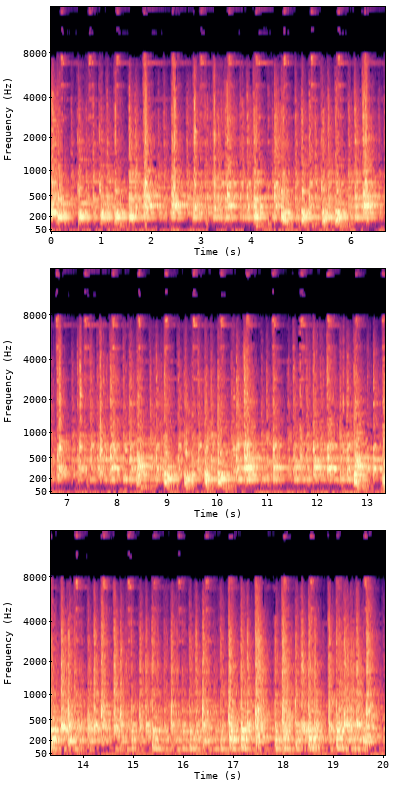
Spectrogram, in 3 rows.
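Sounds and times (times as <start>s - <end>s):
Sri Lankan traditional ringtone: 0.0s - 20.0s.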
